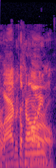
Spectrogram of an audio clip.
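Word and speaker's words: Lac qui Parle: Got official notice from, how do you say that, Lac-a-Parle? Is that how you say that? – Lac-a-Parle. – Yeah. – Lac-a-Parle County.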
